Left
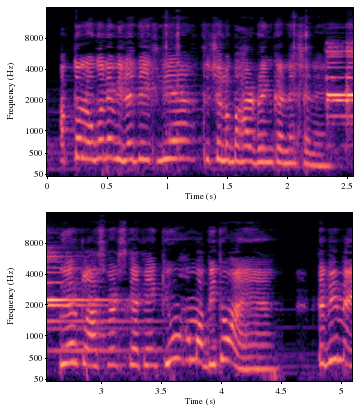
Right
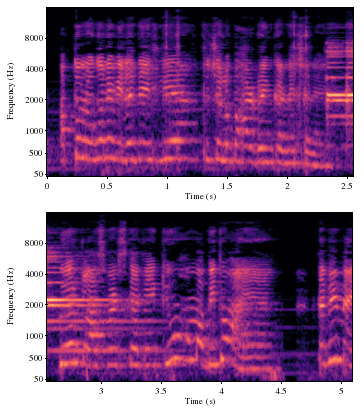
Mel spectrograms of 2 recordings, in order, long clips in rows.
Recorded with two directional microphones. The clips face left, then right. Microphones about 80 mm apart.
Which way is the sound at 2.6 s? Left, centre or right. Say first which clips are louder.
Left 3 dB; left.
